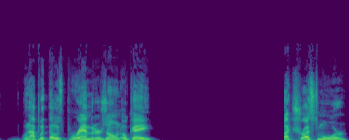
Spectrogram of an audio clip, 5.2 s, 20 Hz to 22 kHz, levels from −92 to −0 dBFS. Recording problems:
audio freezing; at 3 s for 1.5 s

